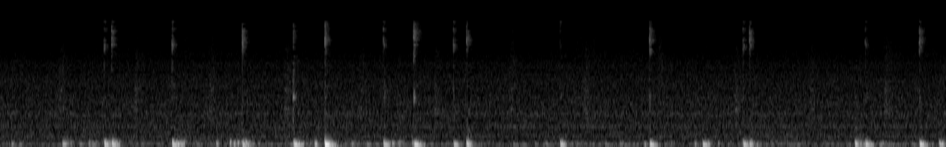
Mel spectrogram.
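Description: Faint, irregular clicks of a computer mouse, about fifteen of them, each with a low knock.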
